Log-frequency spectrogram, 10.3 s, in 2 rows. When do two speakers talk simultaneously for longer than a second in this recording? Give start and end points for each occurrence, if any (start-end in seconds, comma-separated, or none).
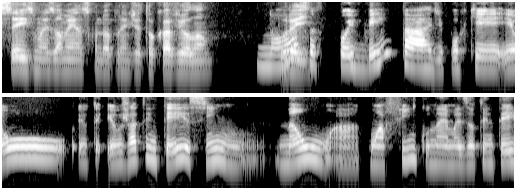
none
